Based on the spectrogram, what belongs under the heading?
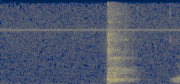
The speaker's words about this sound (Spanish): Eso parece un perro. Sí, es un perro.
